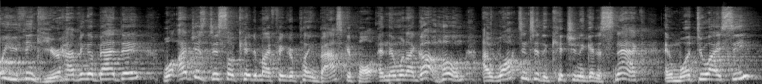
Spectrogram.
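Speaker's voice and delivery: ordinary talk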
